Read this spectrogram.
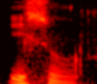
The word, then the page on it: isur: Biak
